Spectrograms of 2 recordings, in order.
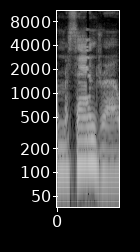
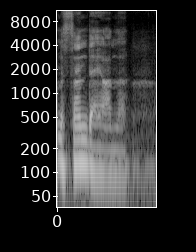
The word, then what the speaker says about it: Missandei: She lost her fucking hairdresser, Missandei, or Missandra, whatever. They pronounce it Missandei on the show.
